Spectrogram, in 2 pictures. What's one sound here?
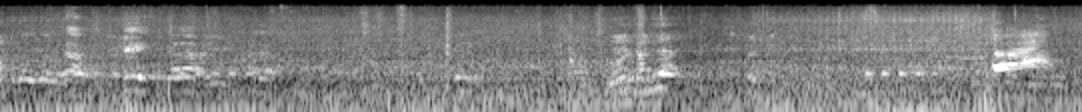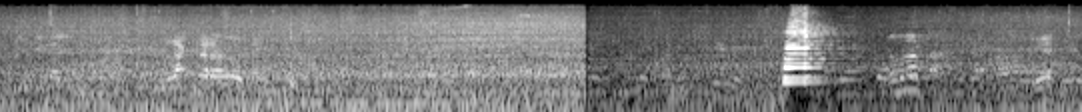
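Men shout and call out outdoors.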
